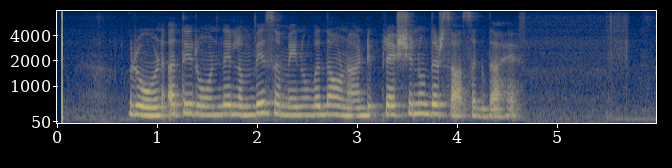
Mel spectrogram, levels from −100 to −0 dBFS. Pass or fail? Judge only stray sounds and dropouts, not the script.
pass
